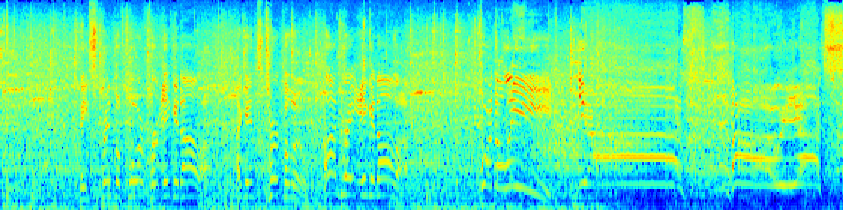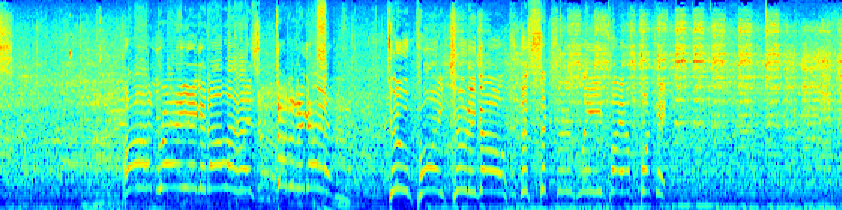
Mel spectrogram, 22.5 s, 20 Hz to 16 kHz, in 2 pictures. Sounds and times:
Music: 0.0 - 8.4, 17.0 - 22.4
Speech: 1.0 - 5.5, 6.4 - 8.0, 12.9 - 20.2.

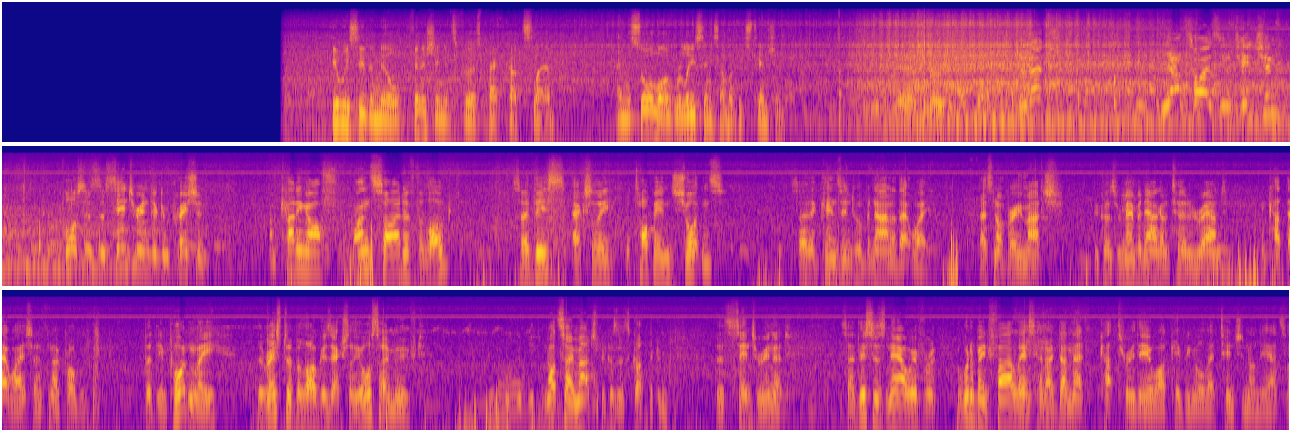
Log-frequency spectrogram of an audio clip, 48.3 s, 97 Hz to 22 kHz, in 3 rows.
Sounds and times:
Speech: 3.5 - 6.9, 7.7 - 10.0, 10.8 - 13.3, 14.2 - 18.8, 19.4 - 21.7, 22.5 - 25.2, 26.0 - 33.4, 34.0 - 37.5, 38.2 - 48.2.

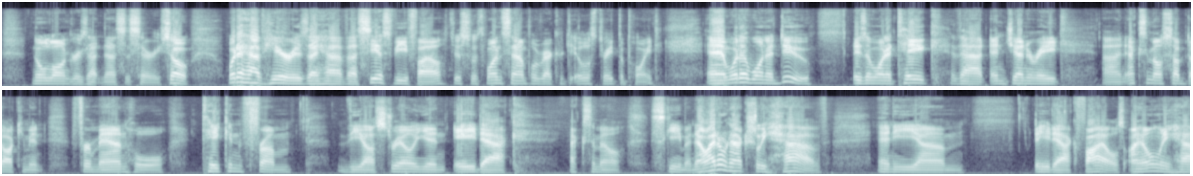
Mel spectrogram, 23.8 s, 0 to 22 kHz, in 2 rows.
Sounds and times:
Speech: 0.3 - 21.5, 22.2 - 23.7.

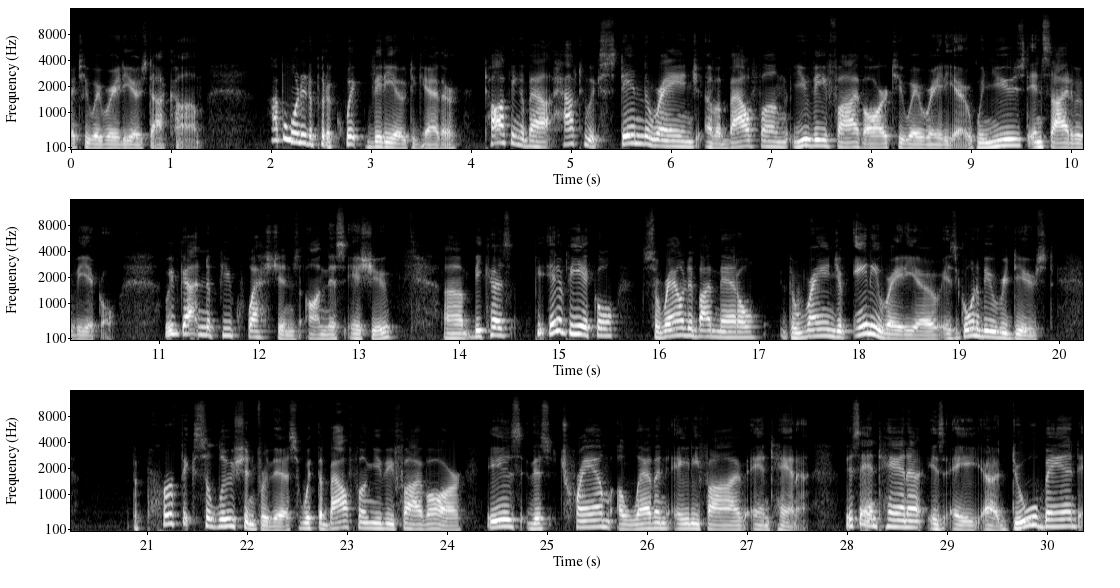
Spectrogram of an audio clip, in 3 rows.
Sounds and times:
Speech: 0.0 - 1.4, 2.0 - 20.0, 20.8 - 30.3.

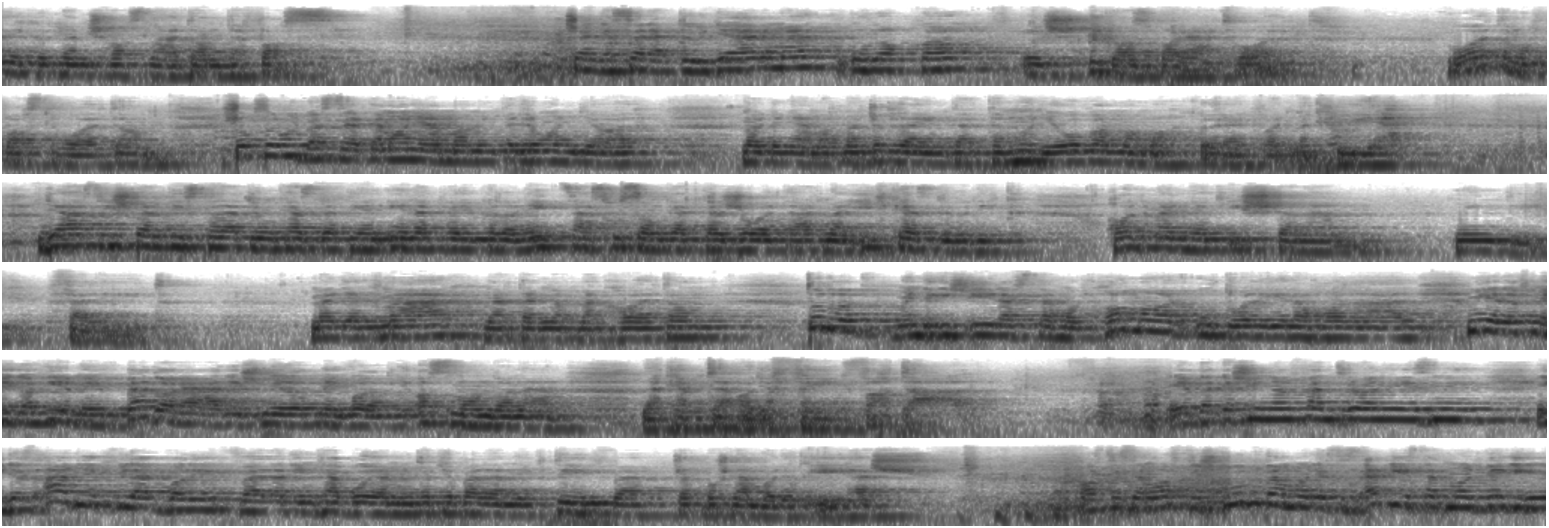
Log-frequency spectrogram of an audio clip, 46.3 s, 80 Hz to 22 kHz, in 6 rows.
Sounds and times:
Speech: 0.0 - 1.8, 2.8 - 14.9, 15.6 - 24.1, 24.7 - 35.9, 36.7 - 43.4.

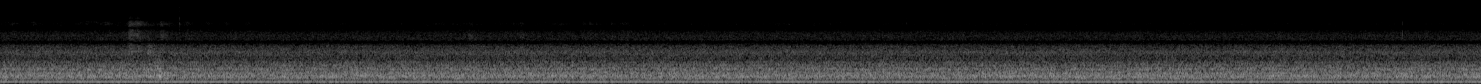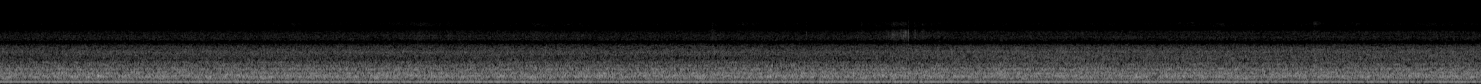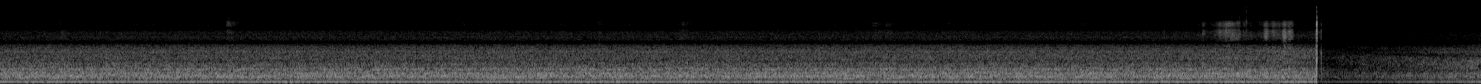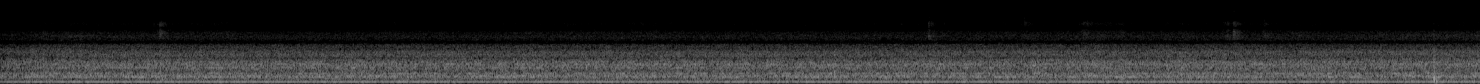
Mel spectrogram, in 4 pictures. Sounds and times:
Inside, small room: 0.0 - 59.2.

